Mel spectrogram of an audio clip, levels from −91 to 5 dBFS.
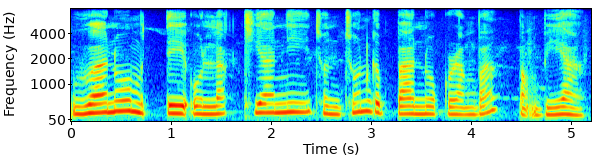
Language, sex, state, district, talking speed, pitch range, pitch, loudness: Garo, female, Meghalaya, North Garo Hills, 70 wpm, 195-245 Hz, 210 Hz, -15 LUFS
